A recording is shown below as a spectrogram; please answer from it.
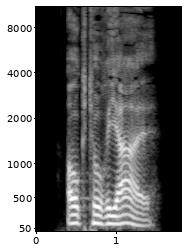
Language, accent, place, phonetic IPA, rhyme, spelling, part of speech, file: German, Germany, Berlin, [aʊ̯ktoˈʁi̯aːl], -aːl, auktorial, adjective, De-auktorial.ogg
- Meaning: auctorial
